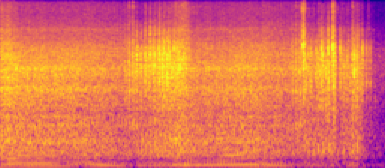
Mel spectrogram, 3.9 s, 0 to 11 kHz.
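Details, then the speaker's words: Isuzu Panther 2.5 diesel with a full tank: revs surge and stumble with coughing bursts when throttle is applied, idle shakes and may stall; fuel-delivery lines in poor condition, fuel starvation hesitation before fuel-system repair. "intinya mobil ini merebet brebep brebet minyak kecekik minyak tekor"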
